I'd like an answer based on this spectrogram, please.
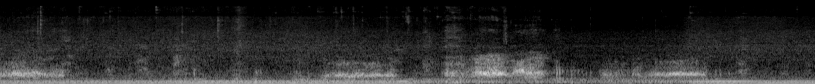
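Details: Dog in a short play session whining repeatedly. Brief mid-pitched whimpers come every second or two, with a louder, rougher burst near the middle, all over a steady low droning hum.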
